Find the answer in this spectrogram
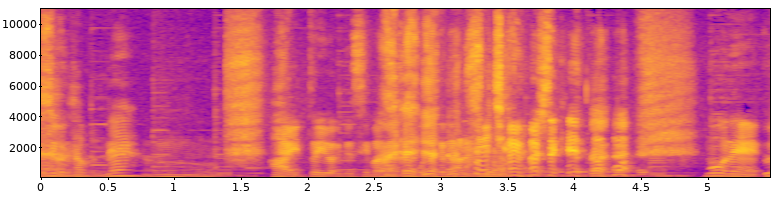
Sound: laughs

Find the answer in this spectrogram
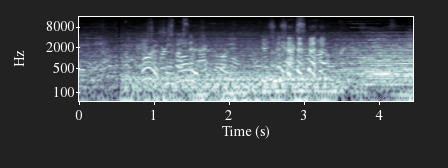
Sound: laughs

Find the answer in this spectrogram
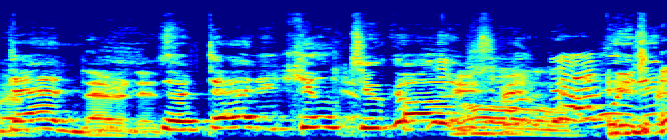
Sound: tearfully; tearfully

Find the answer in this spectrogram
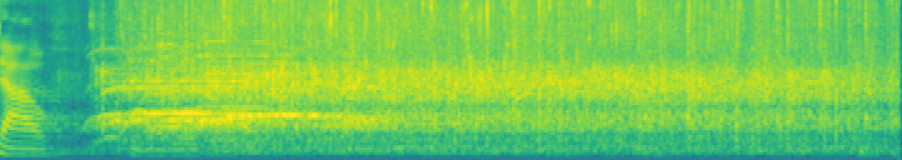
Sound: audience applauding; audience cheering

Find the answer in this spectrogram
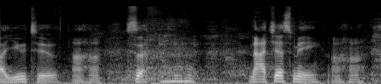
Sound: laughter

